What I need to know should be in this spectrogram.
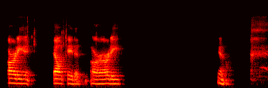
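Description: A middle-aged woman speaks calmly into a microphone, heard as if over an online call.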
